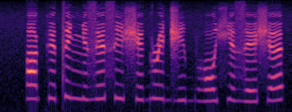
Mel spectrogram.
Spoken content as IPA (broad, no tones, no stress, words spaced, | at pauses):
akɪte ɲɪzɪsi ʃɪɡɹɪ d͡ʒibʱɔçɪ zeʃɛ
